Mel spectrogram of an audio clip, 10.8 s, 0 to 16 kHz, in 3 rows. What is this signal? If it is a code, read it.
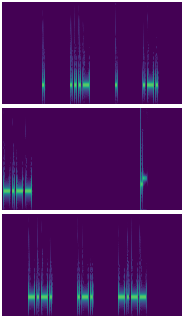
Morse code, heard as a keyed tone, about 28 wpm, spaced as for 13 wpm, 690 Hz. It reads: EVERY CRY
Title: 4x Character Spacing - Top 500 Words - 28wpm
